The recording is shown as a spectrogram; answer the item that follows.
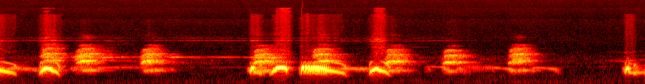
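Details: Decoy spotted dove gives low rolling coo phrases while another bird's higher, rasping two-part calls sound repeatedly around them.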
